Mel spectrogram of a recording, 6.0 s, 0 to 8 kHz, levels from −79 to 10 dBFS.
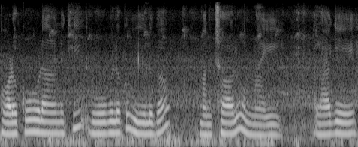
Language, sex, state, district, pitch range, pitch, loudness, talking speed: Telugu, female, Andhra Pradesh, Krishna, 175-195 Hz, 185 Hz, -16 LUFS, 70 wpm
